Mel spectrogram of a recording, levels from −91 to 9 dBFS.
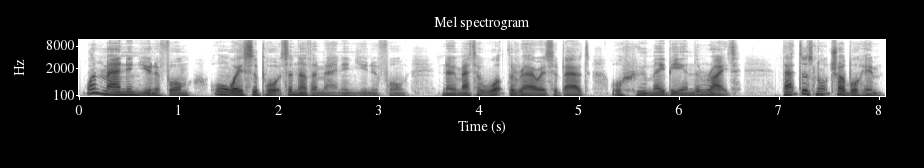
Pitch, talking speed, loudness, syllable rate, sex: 115 Hz, 210 wpm, -18 LUFS, 6.0 syllables/s, male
